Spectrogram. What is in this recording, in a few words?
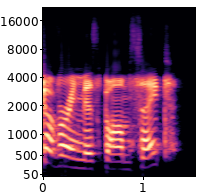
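guarding bombsite, professional female; vo; Counter Strike Model Pack; CS:GO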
